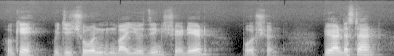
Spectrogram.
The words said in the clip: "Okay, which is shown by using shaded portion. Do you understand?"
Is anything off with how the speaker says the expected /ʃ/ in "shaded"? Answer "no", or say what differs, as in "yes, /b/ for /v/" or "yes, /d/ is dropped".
no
